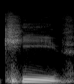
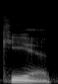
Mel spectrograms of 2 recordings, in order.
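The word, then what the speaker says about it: Kyiv: And the new thing now is saying Keev instead of Kiev.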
